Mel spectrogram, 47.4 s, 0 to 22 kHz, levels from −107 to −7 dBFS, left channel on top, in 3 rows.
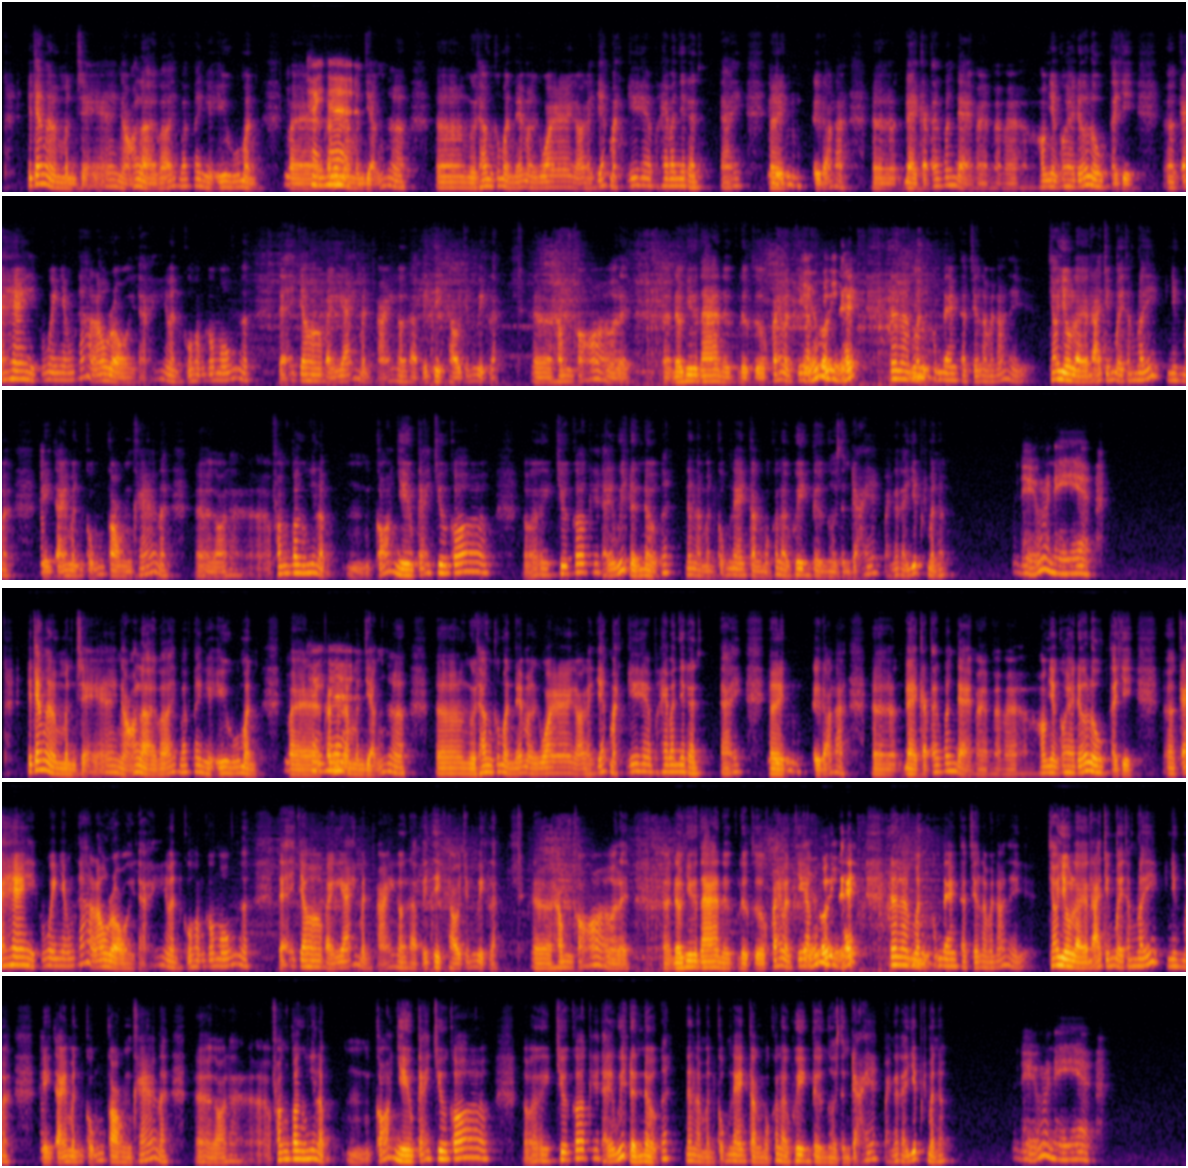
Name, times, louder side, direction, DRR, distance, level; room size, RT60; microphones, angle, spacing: voice 1, 0.0-9.3 9.6-10.4 10.8-22.4 22.8-29.5 29.7-44.2, right 3 dB, 50° right, 0.5 m, -32 dB
voice 2, 4.1-4.6 10.2-10.6 26.4-27.1 27.9-28.2 45.0-46.2, left 2 dB, 20° left, 0.5 m, -31 dB
sound 1, 18.8-28.5, right 1 dB, 15° right, 0.7 m, -52 dB
6.4 x 3.9 x 6.2 m
head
